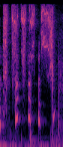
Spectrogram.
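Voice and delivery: imitated clicking cat call; quick repeated clicks to call a cat; cat call noise. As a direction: mimic grandma calling the cat with clicks. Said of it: "her cat call, like".

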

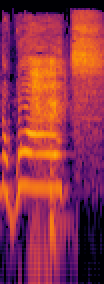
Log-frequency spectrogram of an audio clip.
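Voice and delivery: high, loud incredulous no; genuinely stunned, voice jumping up; shocked disbelief. Real, not acted. Disbelief at Naboo claim.

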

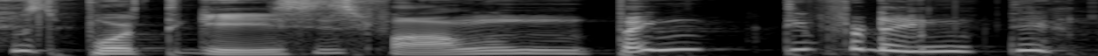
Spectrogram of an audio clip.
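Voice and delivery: high, loud put-on European Portuguese accent; mock European Portuguese accent. Husband teasing his wife with a high, loud mock European Portuguese accent. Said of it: "A voz, a voz ficando mais fina".

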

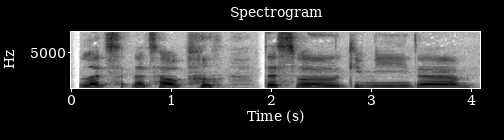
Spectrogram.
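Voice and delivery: normal talking voice

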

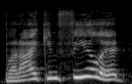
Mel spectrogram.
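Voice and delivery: building from calm to high and loud; rising excitement. A narrator's reading. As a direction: let the thrill climb as the link grows. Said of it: "his voice rising with excitement".

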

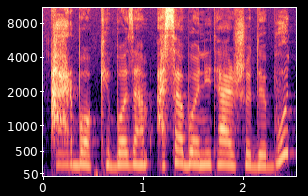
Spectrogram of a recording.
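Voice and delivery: ordinary delivery

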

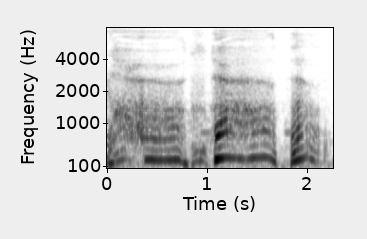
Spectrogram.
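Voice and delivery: series of short, very high wails; high-pitched hammed-up screams of a man being shot; mock actor's scream. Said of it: "el güey grita así de". (gritos agudos y exagerados de mal actor)

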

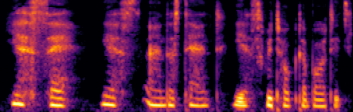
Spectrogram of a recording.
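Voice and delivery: whispered, timid yes sir; meek whisper. Retold or imitated. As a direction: answer in a scared little whisper. Meek reply to teacher.

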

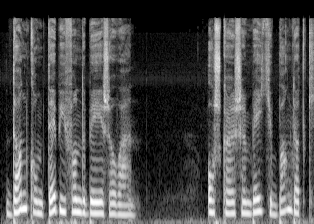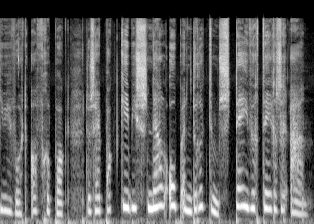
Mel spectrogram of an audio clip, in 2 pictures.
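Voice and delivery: ordinary delivery, nothing marked

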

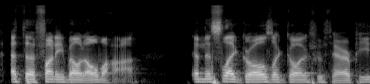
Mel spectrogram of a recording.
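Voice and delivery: ordinary talk

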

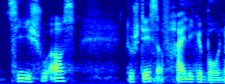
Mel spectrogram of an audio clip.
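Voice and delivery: hushed echo of the command. Shown as a demonstration. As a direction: repeat it softly, almost to yourself. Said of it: "repeat of God's words".

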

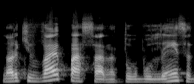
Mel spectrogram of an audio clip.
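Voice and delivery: ordinary delivery

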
